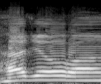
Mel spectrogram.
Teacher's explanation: جیم ساکن پر قلقلہ ہوگا · تنوین کے بعد حروف اخفا کا جین آیا، اخفاء حقیقی ہوگا، غنہ کے ساتھ پڑھیں گے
